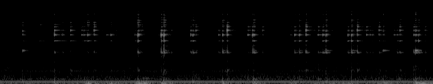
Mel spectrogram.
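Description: Short fingernail and fingertip taps on the glazed body of a medium, hollow, seemingly empty ceramic frog mug with a handle, held in both hands. Bright, clinking clicks with very short ring come in quick irregular clusters over a steady low hum.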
